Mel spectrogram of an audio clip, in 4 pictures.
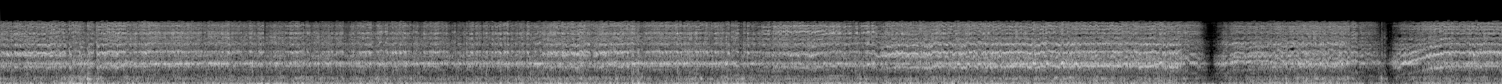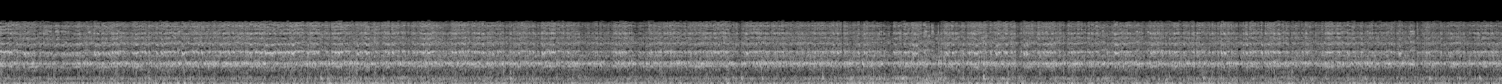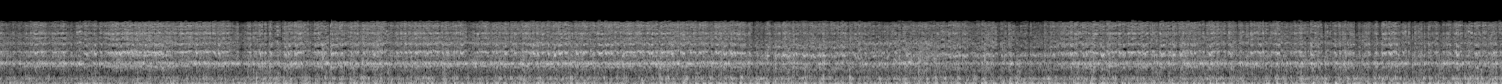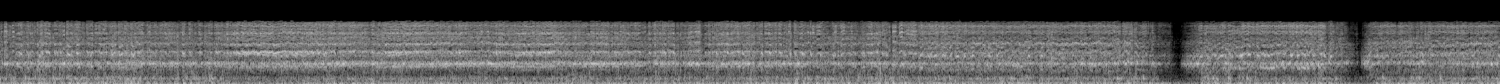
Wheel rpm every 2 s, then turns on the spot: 220, 230, 230, 230, 210, 180, 140, 190, 230, 230, 240, 240, 230, 230, 230, 220, 230, 230, 220, 200, 210, 230, 230, 230, 230, 230, 230, 200, 140, 140.
none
